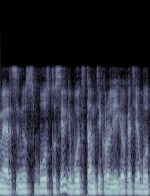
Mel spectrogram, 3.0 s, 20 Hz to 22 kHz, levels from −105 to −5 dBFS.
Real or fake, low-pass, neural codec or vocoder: real; 5.4 kHz; none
